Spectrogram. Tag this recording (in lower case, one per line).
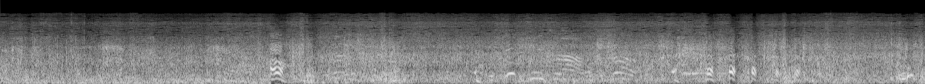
vehicle
wind
sailboat
water vehicle
speech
